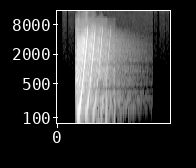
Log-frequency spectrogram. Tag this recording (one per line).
Appear
Cartoon
Effect
Plop
Sound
